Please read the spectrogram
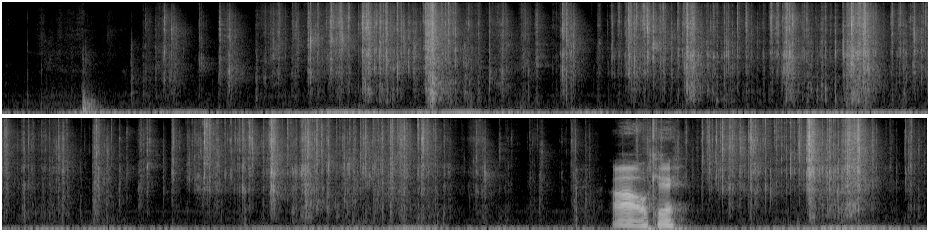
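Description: Foil wrappers of Panini Prizm football card packs crinkling and tearing as they are ripped open by hand, a dense run of crackles and sharp clicks.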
